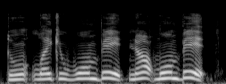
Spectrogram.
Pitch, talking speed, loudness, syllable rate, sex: 250 Hz, 210 wpm, -14 LUFS, 5.1 syllables/s, female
